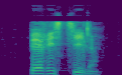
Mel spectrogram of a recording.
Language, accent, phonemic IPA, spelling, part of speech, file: French, France, /pe.ʁis.til/, péristyle, noun, LL-Q150 (fra)-péristyle.wav
- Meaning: peristyle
